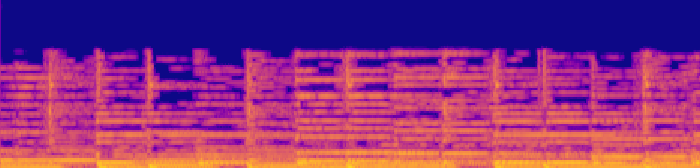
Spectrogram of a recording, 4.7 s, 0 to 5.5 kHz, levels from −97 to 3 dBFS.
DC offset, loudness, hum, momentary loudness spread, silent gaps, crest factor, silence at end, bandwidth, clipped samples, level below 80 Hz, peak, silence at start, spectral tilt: under 0.1%; -18 LUFS; none; 4 LU; none; 16 dB; 0 s; 4 kHz; under 0.1%; -22 dBFS; -2 dBFS; 0 s; -11.5 dB/octave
